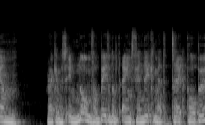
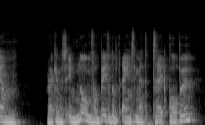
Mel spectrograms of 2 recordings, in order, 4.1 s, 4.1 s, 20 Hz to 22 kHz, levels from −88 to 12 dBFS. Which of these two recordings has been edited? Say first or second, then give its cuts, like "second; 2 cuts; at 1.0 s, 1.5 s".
second; 1 cut; at 2.7 s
